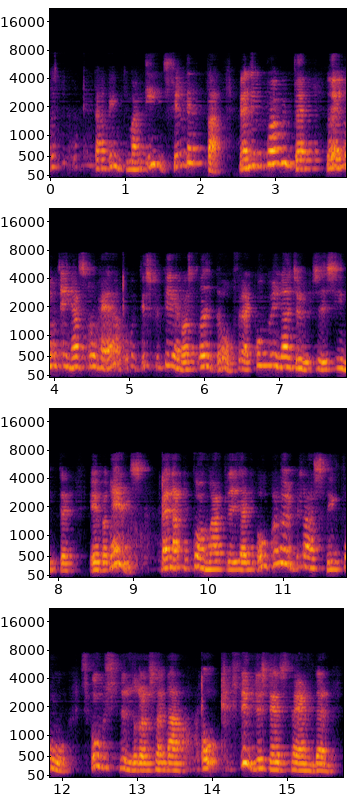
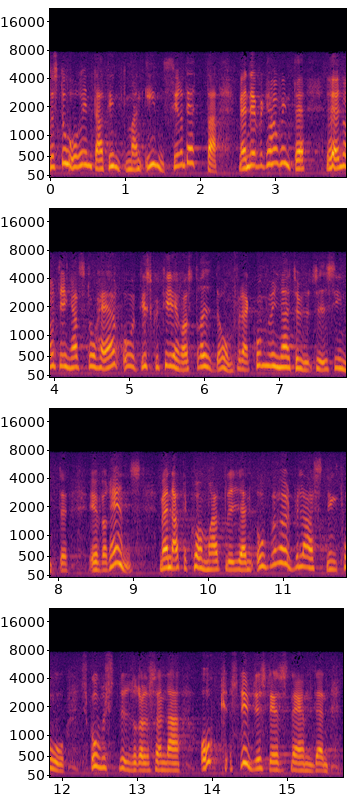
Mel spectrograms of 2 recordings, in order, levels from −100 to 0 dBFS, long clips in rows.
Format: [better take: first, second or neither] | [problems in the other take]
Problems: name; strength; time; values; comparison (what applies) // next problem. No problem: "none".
second | noise reduction (neural mask model DeepFilterNet 3)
